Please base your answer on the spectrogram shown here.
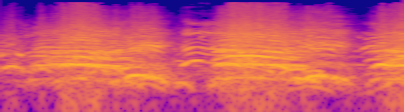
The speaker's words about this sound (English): Outside polling stations, Bukele supporters cheered for their president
